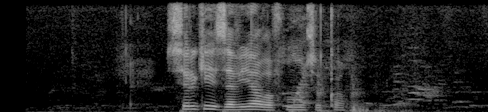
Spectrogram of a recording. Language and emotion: Russian, neutral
